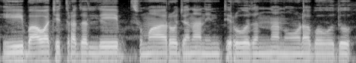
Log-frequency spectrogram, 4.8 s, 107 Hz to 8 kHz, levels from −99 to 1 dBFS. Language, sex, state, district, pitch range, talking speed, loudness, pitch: Kannada, male, Karnataka, Bangalore, 105-110 Hz, 75 wpm, -19 LUFS, 105 Hz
